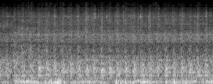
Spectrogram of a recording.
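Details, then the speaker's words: 2007 Toyota Camry, 265,406 miles, at idle, mic close to engine: fast uneven tapping over idle from front of engine; owner suspects failing water pump bearings, not confirmed; car runs and drives well. "It sounds like, the only thing I can point to, it sounds like the water pump is gone. Like the water pump is going, probably the bearings in the water pump is going."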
